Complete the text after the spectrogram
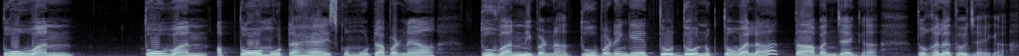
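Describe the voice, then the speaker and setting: A woman teaching Quran recitation, drilling each word slowly and then explaining quickly in a lower voice. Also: expressive, a little mellow, smooth. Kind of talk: slow drilled recitation lesson.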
